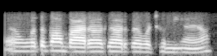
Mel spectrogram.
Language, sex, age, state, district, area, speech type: Sindhi, female, 30-45, Delhi, South Delhi, urban, conversation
